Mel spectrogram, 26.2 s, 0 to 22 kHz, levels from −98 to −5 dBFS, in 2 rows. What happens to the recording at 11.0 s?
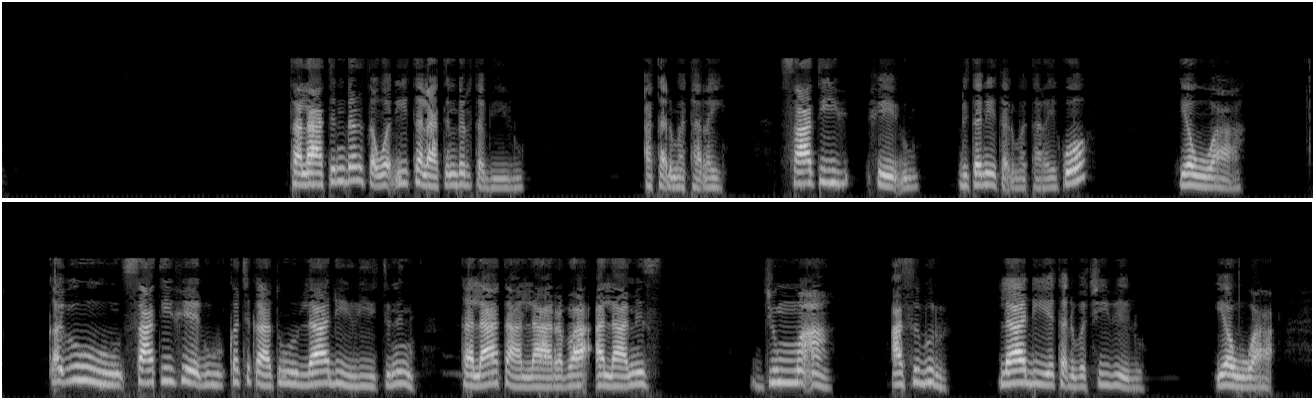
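At 11.0 s the speech carries AAC compression artefacts, present throughout and likely from low-bitrate AAC-LC coding. The sound is dull and warbly, and a spectrogram shows nothing above 7.7 kHz.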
